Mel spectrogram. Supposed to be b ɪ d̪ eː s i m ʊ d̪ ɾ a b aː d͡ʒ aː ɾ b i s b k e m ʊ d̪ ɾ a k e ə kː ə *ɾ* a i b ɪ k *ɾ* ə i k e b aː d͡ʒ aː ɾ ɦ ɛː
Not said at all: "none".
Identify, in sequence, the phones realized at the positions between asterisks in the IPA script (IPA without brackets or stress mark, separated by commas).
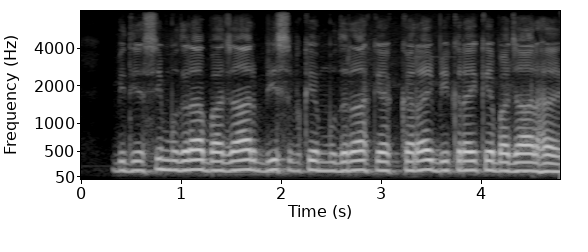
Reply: ɾ, ɾ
